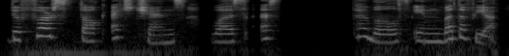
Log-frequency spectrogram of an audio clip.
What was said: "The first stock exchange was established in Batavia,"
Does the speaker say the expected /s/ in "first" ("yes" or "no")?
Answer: no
